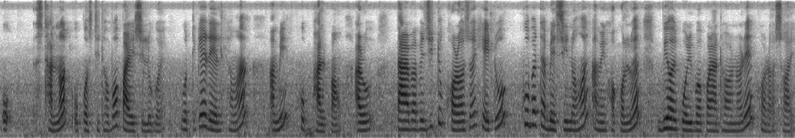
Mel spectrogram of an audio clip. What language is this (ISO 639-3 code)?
asm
